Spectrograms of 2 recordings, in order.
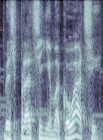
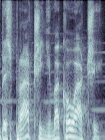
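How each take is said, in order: First: The cz in the last word becomes c. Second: The c in the second word becomes cz. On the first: "gdyby tu dołączyć mazurzenie" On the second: "albo też szadzenie"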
